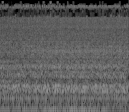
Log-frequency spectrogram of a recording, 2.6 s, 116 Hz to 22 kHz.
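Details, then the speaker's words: 2002 Lexus LS430 V8 idling, previously squeaking from a bearing in the rebuilt alternator or elsewhere, replacement alternator due: quiet, steady, low idle with no squeak or chirp after the part cooled or warmed; normal idle. "Absolutely quiet. So, the bearing in either the alternator or whatever else it is has had a time to cool down or warm up. So, stop squeaking."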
